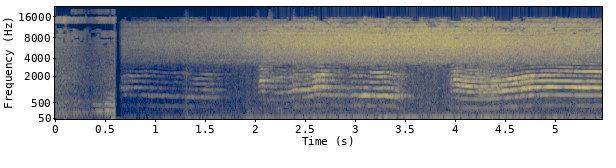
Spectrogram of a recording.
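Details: Domestic cat in a funny cat compilation: a brief noisy burst and near-silence, then two long, drawn-out meows, the second rising and then falling, over a steady background hiss.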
